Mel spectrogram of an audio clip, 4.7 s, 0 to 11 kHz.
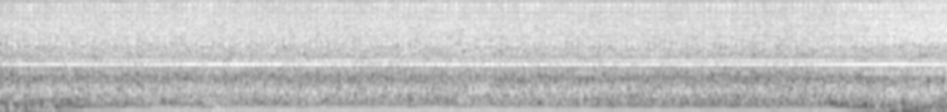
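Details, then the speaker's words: Front left motor of a 450 quadcopter with new carbon fiber propellers at very low throttle, steady hum with faint scratchy, frictiony grind absent from other motors; grinding noise, cause unclear. "Almost like a frictiony, grindy type sound."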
